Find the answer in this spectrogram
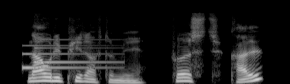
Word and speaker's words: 갈: First 갈 좋아요. Little air relaxed start.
